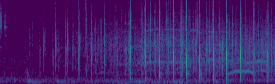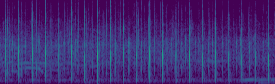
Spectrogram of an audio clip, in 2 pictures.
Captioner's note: applause & Cheers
